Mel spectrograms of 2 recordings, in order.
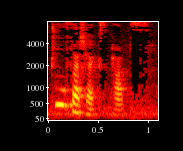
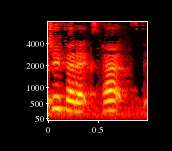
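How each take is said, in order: First: It is said in an Irish accent. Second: It is said in a New Zealand accent. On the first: "your best Irish two fat expats?" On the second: "Your best Kiwi"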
